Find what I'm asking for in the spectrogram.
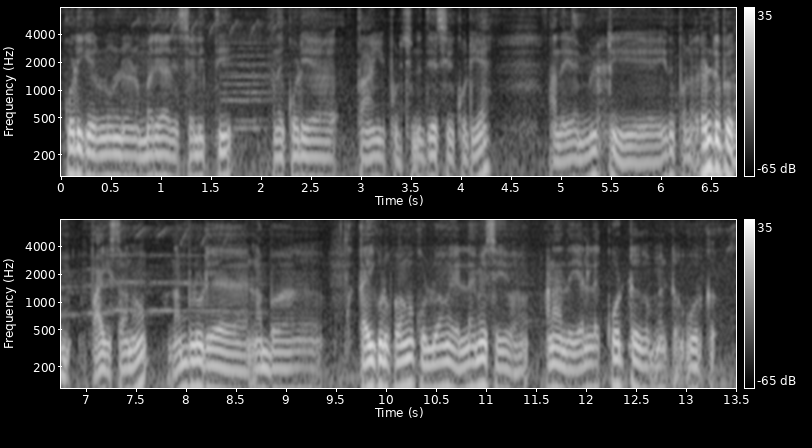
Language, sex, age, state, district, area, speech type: Tamil, male, 45-60, Tamil Nadu, Kallakurichi, rural, spontaneous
